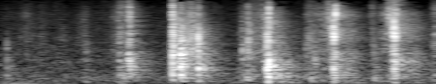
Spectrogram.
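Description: A tarot deck being shuffled by hand. The cards make a quick run of sharp slaps, about three a second, starting about half a second in.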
